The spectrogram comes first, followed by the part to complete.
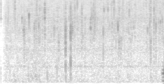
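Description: Faint sizzling and crackling of breaded plant-based chicken pieces frying in oil in a pan.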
